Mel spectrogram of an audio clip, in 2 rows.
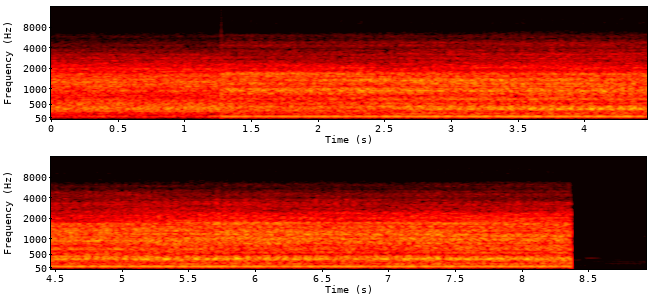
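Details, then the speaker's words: Onida 6.2 kg top-load washing machine: a loud motor drone with a rough rattle about three times a second. The gearbox is seized and the wheel won't turn by hand, so the gearbox is to be replaced. Gearbox failure noise. "यह आपने देखा कितनी बुरी तरीके से आवाज कर रही है साउंड कर रही है यह हमारे पास नेडा का टॉप लोड 6.2 केजी का मशीन है इस में प्रॉब्लम क्या है गियर बॉक्स"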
